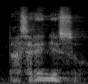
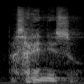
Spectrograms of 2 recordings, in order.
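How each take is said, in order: No difference in how they are said.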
